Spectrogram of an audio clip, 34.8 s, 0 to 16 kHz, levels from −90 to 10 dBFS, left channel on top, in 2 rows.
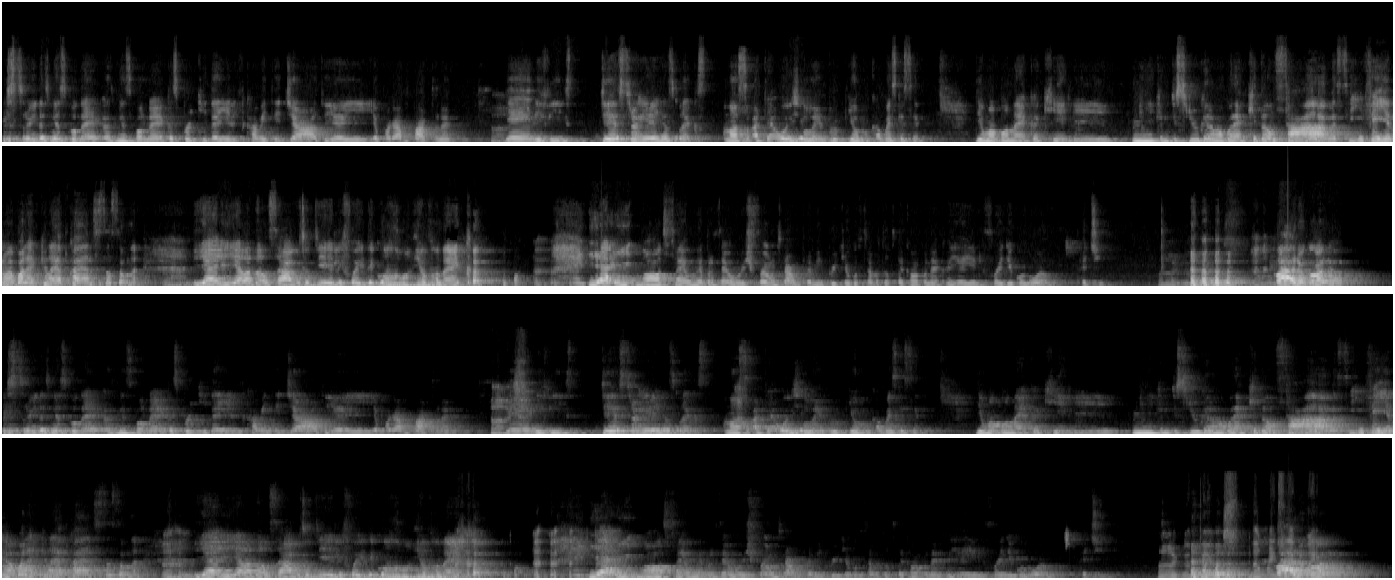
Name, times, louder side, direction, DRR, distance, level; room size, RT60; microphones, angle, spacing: voice 1, 0.0-5.6 6.3-7.1 7.5-8.7 9.0-11.5 12.2-19.1 19.8-23.4 24.4-30.5 30.9-31.2 32.2-32.8 33.3-34.1, left 5 dB, 75° left, 12 dB, 0.4 m, -26 dB
voice 2, 6.1-6.8 9.2-9.3 19.4-19.9 23.0-23.3 24.0-24.6 24.8-25.0 31.8-33.8, right 5 dB, 70° right, 10 dB, 0.4 m, -42 dB
8.2 x 3.2 x 5.0 m, 1.1 s
head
